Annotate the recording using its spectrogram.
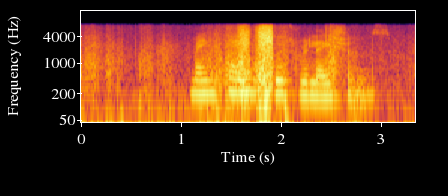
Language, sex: English, female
